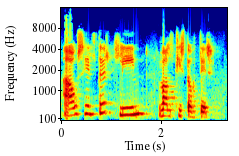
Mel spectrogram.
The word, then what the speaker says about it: Áshildur Hlín Valtísdóttir: Quite long and strong and a special name, and it's pronounced in Icelandic, Áshildur Hlín Valtísdóttir.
